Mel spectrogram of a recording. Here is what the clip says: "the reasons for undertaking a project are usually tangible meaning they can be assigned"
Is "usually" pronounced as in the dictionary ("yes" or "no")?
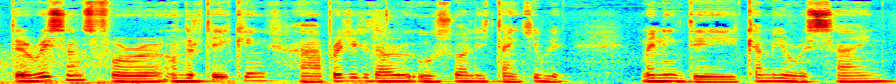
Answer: no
